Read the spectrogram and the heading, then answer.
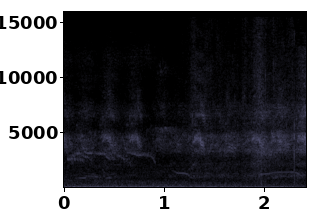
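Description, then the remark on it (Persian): Flying squirrels chirp and call in quick, high-pitched bursts as a warning, several overlapping, over a steady faint background hiss, with no one speaking. “همسایه سنجاب‌های پرنده دارن پر سر و صدا تر میشن.”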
